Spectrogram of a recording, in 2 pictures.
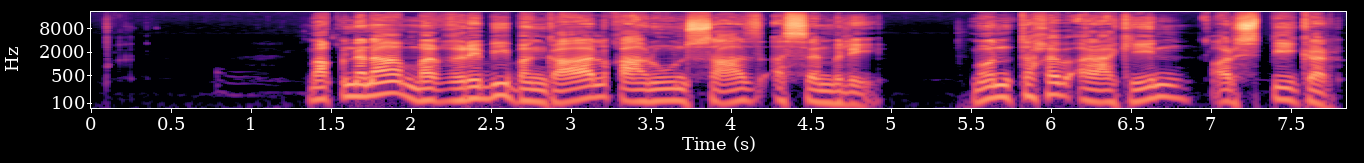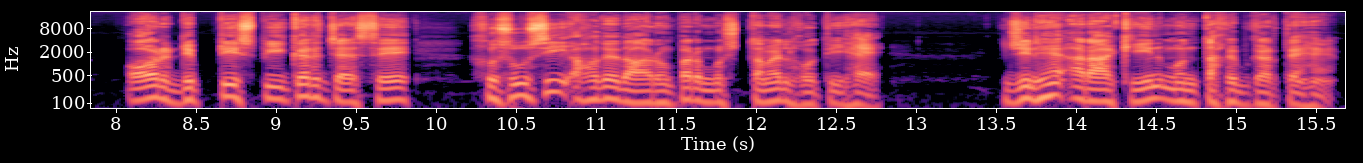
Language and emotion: Urdu, neutral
